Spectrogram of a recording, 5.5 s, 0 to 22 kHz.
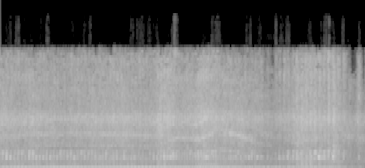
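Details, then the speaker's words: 1983 Honda Gold Wing after new head gaskets, first run with no coolant. Lumpy, stumbling beat at about three to four pulses a second, uneven and sagging, only a couple of cylinders firing; coils and wires already replaced: misfire. "so it's only hitting on like a couple cylinders it seems like they were chasing that issue before I got it"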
